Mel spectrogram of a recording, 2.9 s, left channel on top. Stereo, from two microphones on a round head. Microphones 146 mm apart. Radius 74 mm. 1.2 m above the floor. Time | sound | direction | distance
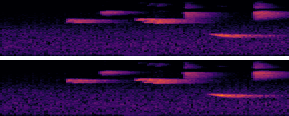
0.7 | a bird | 35° right (ahead or behind) | 5 m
